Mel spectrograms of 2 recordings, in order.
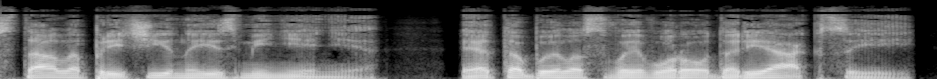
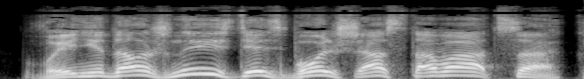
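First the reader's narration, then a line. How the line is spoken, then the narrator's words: Shouting. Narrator (Russian): крикнул Билли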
